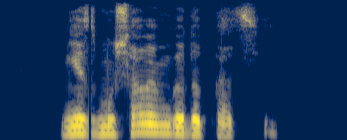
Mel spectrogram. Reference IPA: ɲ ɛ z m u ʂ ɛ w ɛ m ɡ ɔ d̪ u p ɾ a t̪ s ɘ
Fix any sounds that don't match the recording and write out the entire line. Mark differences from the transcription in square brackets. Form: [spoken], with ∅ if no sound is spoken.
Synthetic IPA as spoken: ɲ ɛ z m u ʂ [a] w ɛ m ɡ ɔ d̪ [ɔ] p ɾ a t̪ s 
